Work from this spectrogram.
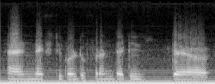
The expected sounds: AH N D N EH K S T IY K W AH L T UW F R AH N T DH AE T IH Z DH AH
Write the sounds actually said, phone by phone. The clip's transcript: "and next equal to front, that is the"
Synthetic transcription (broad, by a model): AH N D N EH K S T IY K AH L T UW F R AH N T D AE T IH Z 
